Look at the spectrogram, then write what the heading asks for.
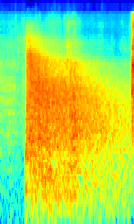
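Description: A large Korean repeating crossbow looses a bolt with a sudden loud, sharp snap, followed by a sustained, loud broadband rush that fades slightly over about a second and a half, then a second brief burst at the end.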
